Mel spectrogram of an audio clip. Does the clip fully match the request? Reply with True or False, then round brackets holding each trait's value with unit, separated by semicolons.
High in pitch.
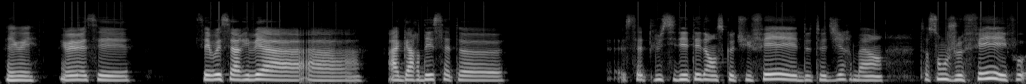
True (205 Hz)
